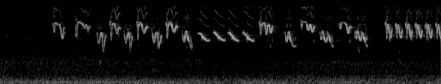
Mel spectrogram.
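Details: A Mozambique serin (yellow-fronted canary) x canary hybrid sings a fast, bright warble of high chirps and slurred notes, ending in a quick run of five repeated notes over a faint low hum.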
